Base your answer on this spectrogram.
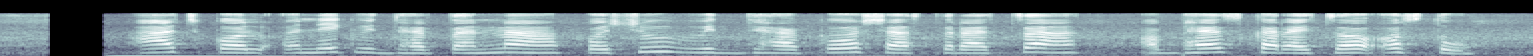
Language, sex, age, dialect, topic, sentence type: Marathi, female, 18-24, Varhadi, agriculture, statement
